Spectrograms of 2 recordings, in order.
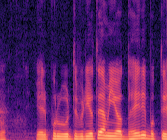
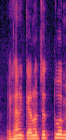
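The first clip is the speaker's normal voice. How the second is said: ordinary talk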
